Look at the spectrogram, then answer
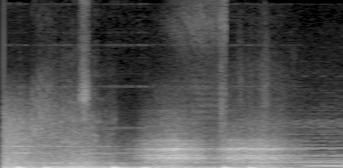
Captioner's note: heart beating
